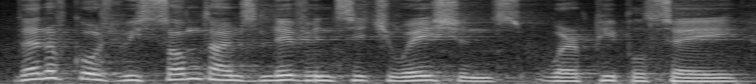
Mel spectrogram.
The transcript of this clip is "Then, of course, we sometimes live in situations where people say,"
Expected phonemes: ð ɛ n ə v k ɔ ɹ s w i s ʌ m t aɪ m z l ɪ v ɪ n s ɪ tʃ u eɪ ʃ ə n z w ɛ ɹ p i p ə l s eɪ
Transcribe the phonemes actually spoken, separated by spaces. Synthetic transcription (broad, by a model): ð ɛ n ə v k ɔ ɹ s w i s ʌ m t aɪ m z l ɪ v ɪ n s ɪ tʃ u eɪ ʃ ə n z w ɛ ɹ p i p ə l s eɪ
